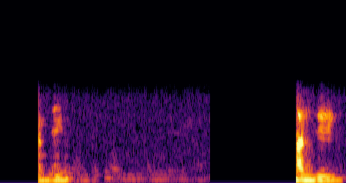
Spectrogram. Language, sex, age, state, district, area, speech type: Punjabi, female, 45-60, Punjab, Gurdaspur, rural, conversation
